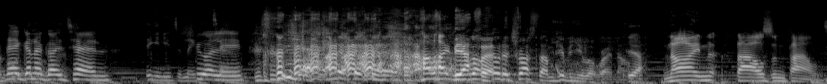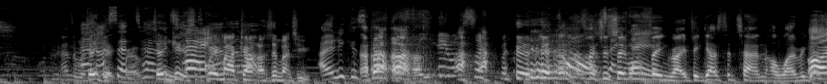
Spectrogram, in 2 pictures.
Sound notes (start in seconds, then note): 2.5 laughing; 11.9 laughing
